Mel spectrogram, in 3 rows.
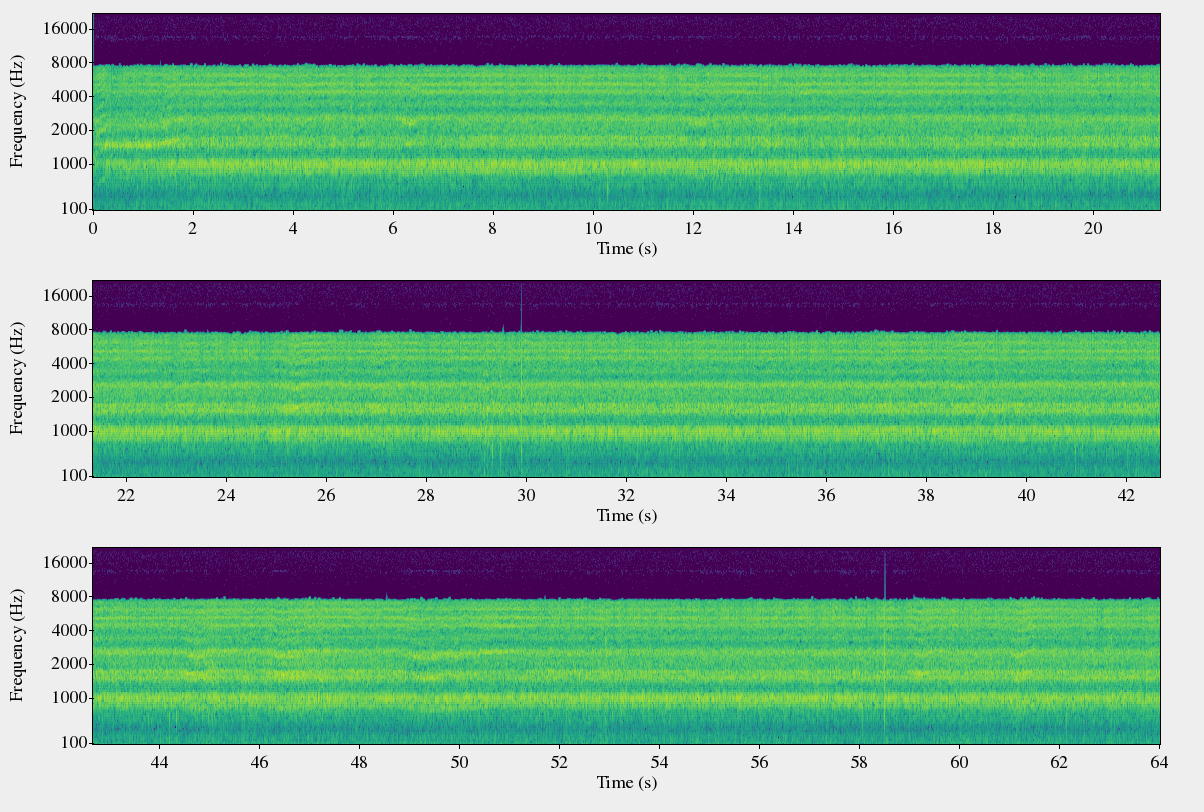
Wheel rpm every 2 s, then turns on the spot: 200, 230, 230, 230, 230, 230, 230, 230, 240, 240, 230, 230, 230, 240, 240, 230, 230, 230, 230, 230, 230, 230, 230, 230, 220, 230, 230, 230, 230, 230, 230, 230.
none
